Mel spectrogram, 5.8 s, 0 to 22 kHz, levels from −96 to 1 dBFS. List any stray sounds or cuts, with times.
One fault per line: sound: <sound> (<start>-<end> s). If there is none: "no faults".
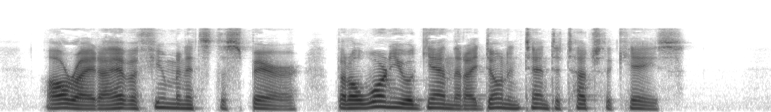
no faults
